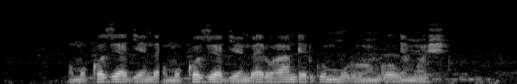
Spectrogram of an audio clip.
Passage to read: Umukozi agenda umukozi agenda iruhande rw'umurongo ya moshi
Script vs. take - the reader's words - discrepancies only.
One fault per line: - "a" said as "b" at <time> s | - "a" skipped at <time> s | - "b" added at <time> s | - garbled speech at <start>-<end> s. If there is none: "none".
none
